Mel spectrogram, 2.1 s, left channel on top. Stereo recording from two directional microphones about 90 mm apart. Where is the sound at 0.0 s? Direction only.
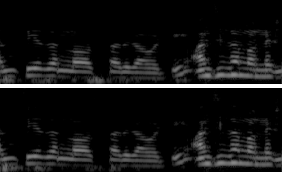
5° left (ahead or behind).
